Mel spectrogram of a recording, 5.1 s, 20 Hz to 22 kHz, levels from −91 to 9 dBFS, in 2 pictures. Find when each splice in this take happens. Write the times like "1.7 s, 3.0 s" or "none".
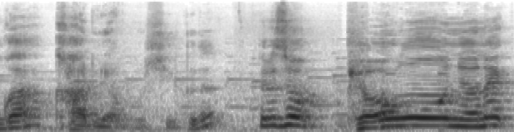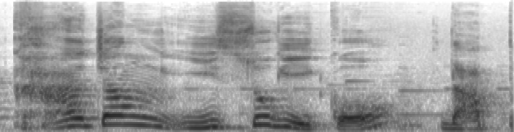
1.7 s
